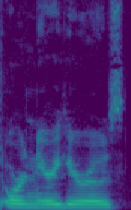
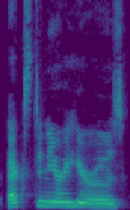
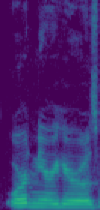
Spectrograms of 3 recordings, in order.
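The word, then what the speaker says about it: Xdinary Heroes: And lastly for this category, this new group from JYP Entertainment, I believe it's pronounced Ordinary Heroes, but it's spelled with an X instead of an O at the beginning. But Extraordinary Heroes, Ordinary Heroes, whatever.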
